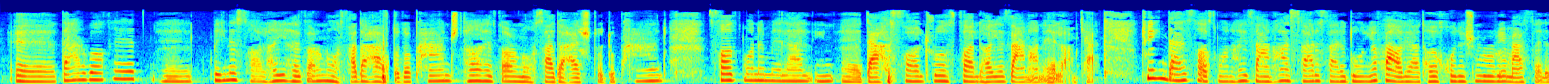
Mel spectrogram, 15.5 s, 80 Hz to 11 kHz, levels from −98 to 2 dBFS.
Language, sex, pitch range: Persian, female, 185-220 Hz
